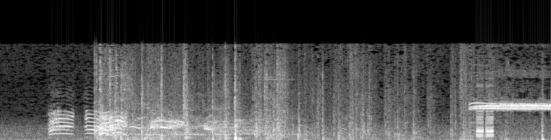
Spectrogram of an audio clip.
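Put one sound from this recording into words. Football players collide with dull thuds and clatter.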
